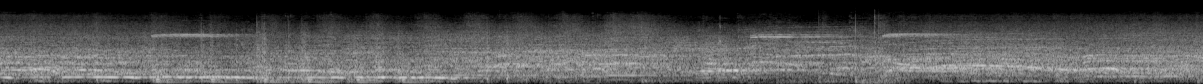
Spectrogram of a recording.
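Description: Volleyball rally in a large gymnasium: a crowd of spectators cheering and calling out together over sharp thuds of the ball being struck and hitting the floor, with short high whistle blasts twice.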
